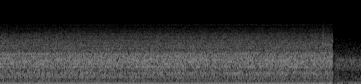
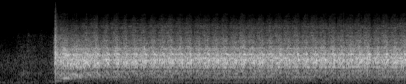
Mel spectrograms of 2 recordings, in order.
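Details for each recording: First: Nissan Micra 1.2i after replacing faulty camshaft position sensor (P0340), clean 0-5 V Hall square waveform: steady, even idle, smooth constant hum, no misses, knocks or stumbles; normal idle, crank-no-start fixed. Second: Nissan Micra 1.2i, code P0340 camshaft position sensor circuit, cam sensor signal back-probed with good power and ground: starter spins engine evenly about seven seconds, never fires; crank no start from faulty camshaft sensor with bad waveform.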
